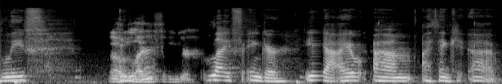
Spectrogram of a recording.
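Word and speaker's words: Leif Enger: Leif Inger.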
